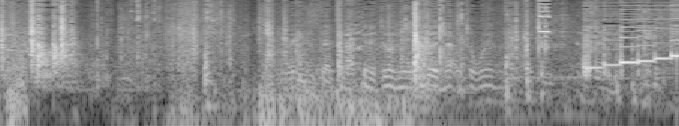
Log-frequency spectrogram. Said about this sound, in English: Did you want to drive somewhere? Well, let's get in the car here. All right.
